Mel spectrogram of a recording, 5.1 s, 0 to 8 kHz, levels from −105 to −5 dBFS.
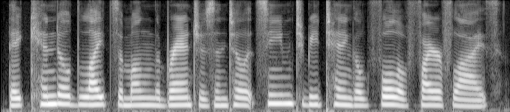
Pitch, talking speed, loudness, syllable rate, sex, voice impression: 195 Hz, 190 wpm, -15 LUFS, 4.6 syllables/s, female, feminine, adult-like, slightly soft, sincere, friendly, slightly kind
